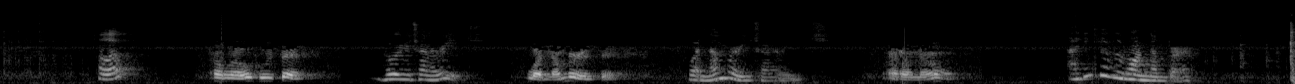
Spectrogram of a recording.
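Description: A young woman talks on the phone in a calm, chatty way.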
